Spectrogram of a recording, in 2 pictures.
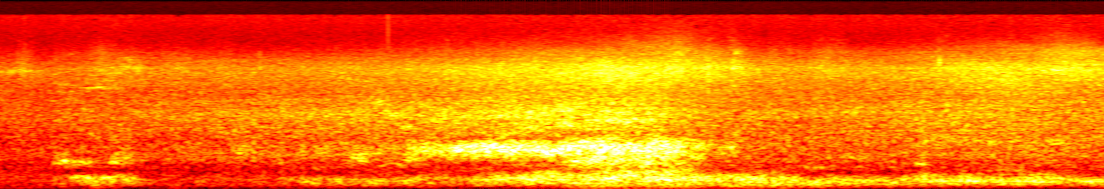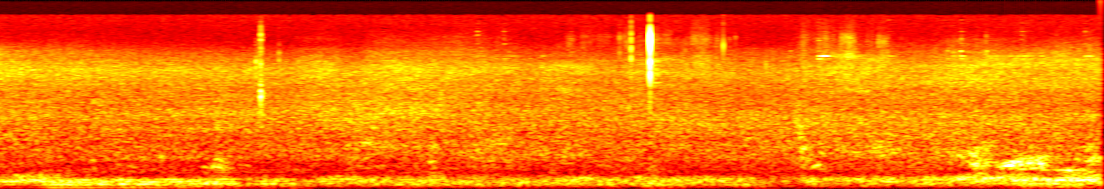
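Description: Street traffic: a motor vehicle's low rumble builds a few seconds in, is loudest around four to five seconds, and carries on at a steady level under faint murmured voices.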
